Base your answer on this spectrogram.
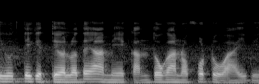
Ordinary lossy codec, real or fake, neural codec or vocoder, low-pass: none; real; none; none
